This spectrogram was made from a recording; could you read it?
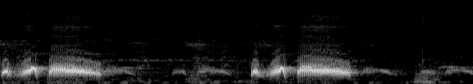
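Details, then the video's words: Spotted dove cooing, recorded to lure other doves into calling: two loud, low, hollow cooing phrases about two seconds apart, each made of short rising notes and a long throaty coo, with softer cooing in between. "tekukur super gacor 1juta burung dengar suara ini langsung emosi"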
